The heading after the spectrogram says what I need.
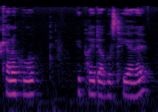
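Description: A woman's voice: on the low side, fairly even intonation, a little fast, dark tone, reverberant, a little hiss or hum, low-quality recording. A woman in her twenties from Hawaii, chatting casually to camera while getting ready in a small bathroom, with rambling, self-mocking asides. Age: 20s. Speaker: professional tennis player vlogging. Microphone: built-in camera mic, laptop or phone close up.

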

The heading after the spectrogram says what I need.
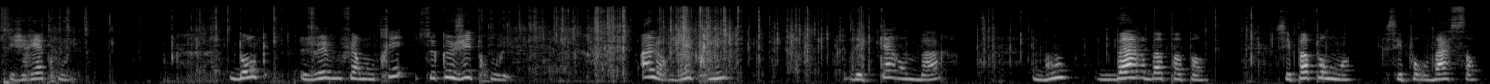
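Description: A woman's voice: high voice, slow pace, pauses often, fairly bright tone, slight background noise. A tired woman chatting casually in her vlog, with a northern French accent and lots of fillers and little tags. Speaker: vlogger. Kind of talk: casual chat.

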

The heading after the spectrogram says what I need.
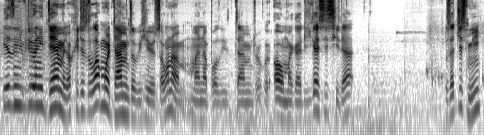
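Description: A young man casually commenting while he plays, excitable and talking straight to his viewers, often exclaiming in surprise. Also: a little high, quick pace, gravelly, a little hiss or hum. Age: young adult. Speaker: gaming YouTuber. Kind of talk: casual Let's Play commentary.

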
